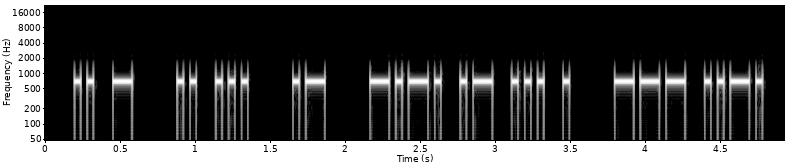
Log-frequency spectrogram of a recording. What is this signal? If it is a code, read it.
Morse code, heard as a keyed tone, about 28 wpm, 700 Hz. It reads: IT IS A CASE OF
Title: Sentences from Top 1400 Words 28wpm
